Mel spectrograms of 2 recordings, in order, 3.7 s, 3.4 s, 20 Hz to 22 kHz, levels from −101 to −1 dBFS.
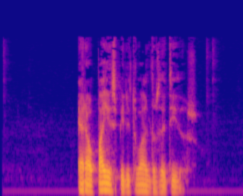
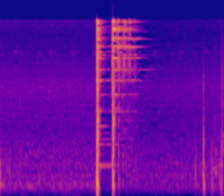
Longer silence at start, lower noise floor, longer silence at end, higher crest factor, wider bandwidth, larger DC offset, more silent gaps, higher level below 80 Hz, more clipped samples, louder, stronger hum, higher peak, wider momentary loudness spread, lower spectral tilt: second, 1.15 s vs 1.45 s; first, -70 dBFS vs -64 dBFS; second, 0.7 s vs 1.3 s; about the same, 24 dB vs 28 dB; second, 11.5 kHz vs 16 kHz; neither; neither; first, -46 dBFS vs -62 dBFS; neither; second, -25 LUFS vs -19 LUFS; neither; second, -4 dBFS vs 0 dBFS; second, 16 LU vs 26 LU; first, -6.5 dB/octave vs -1 dB/octave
